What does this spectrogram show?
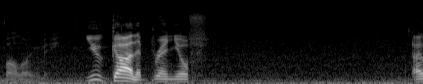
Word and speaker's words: Brynjolf: And I remember I was on my way with Brynjolf, which you guys have told me is correct pronunciation.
